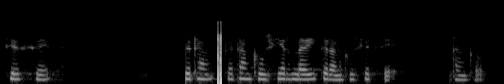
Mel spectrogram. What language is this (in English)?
Bodo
